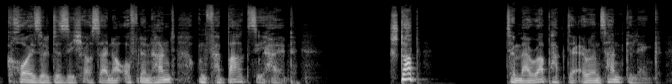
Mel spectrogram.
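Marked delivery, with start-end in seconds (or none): 3.9-4.2 very high, loud cry; urgent stop. Acted. Tamara grabs Aaron's wrist, urgent stop. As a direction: halt them with one sharp shout.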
